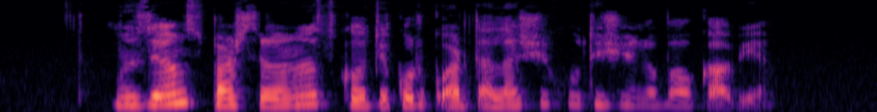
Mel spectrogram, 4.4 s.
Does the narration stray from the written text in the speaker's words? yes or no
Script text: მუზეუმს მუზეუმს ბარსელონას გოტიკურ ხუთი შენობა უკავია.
yes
